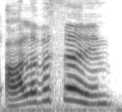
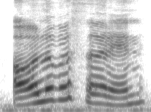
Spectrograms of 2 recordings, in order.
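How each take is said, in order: First: All of a sudden, punched out louder; louder emphasis. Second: All of a sudden, drawn out slowly word by word; slow down and lean on all of a sudden; slow emphasis. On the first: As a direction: hit it hard, all of a sudden. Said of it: "repeats phrase for emphasis". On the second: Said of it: "repeats phrase slower". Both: Real, not acted.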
